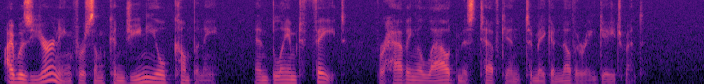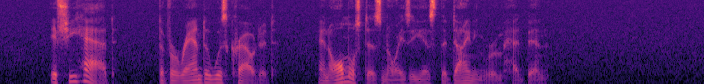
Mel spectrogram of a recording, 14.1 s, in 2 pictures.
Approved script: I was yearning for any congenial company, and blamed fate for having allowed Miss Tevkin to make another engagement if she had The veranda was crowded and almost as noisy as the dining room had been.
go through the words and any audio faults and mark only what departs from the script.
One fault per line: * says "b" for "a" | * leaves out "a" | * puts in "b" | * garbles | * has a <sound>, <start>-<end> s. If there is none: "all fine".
* says "some" for "any"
